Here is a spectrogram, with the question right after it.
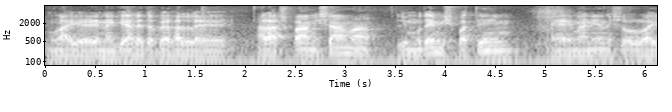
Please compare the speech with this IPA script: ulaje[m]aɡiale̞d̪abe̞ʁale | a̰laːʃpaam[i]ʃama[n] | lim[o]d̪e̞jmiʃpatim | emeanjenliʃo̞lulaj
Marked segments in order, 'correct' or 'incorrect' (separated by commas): incorrect, correct, incorrect, incorrect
